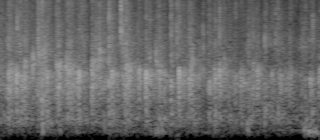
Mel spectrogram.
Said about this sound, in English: If you're a life group leader, how about you stand? Church, I just want you to just give them a big thank you clap, because we really appreciate you.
